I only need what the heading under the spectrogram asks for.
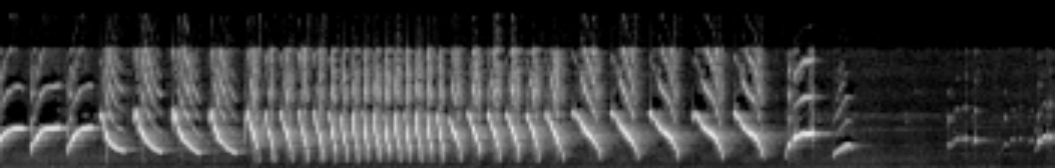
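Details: Canary singing as a lure to teach young canaries and revive silent ones: swooping whistled notes speed into a fast rolled trill, then slow again into separate downslurs, followed by near silence.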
